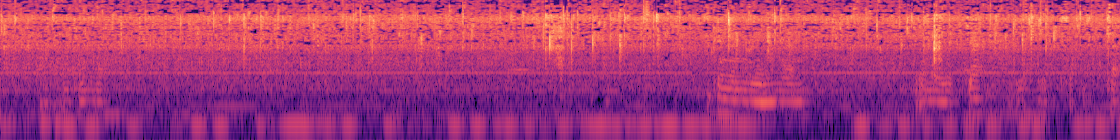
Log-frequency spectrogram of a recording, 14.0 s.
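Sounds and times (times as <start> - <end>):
food sizzling in oil: 0.0 - 14.0.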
